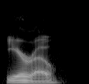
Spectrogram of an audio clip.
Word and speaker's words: gyro: Gyro. Euro. Yeah. You pronounce it not the way it's spelled.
